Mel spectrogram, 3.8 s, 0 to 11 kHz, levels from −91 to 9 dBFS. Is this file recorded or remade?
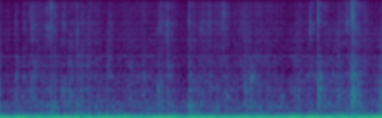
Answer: remade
